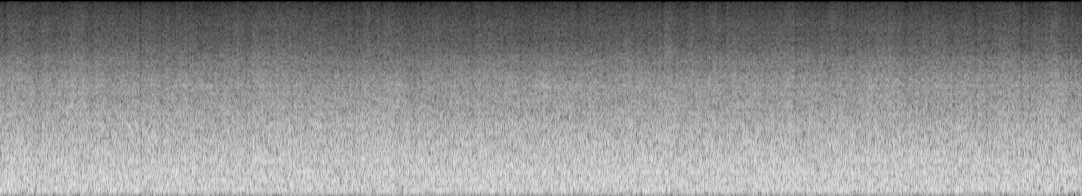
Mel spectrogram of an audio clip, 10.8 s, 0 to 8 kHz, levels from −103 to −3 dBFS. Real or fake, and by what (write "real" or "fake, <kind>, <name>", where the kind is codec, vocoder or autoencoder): fake, vocoder, Vocos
